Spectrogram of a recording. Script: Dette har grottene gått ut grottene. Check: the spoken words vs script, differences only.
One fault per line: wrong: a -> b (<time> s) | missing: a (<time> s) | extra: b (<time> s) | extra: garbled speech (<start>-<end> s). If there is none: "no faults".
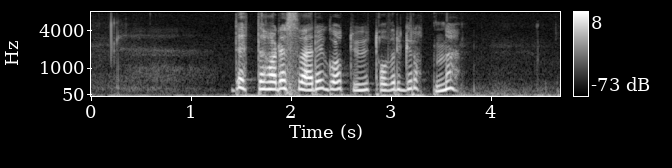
wrong: grottene -> dessverre (1.9 s)
extra: over (2.9 s)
